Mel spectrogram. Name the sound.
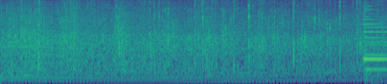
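audience clapping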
